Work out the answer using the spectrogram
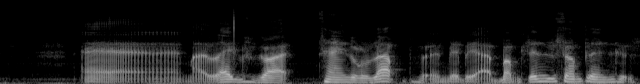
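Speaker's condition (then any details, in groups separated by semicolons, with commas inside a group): Tongue cancer surgery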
